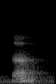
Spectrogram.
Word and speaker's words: taught: Teach, Tot, tot. Es un poquito complicado, pero esta es de cuenta que viene siendo como una U, pero un poquito más alargada.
